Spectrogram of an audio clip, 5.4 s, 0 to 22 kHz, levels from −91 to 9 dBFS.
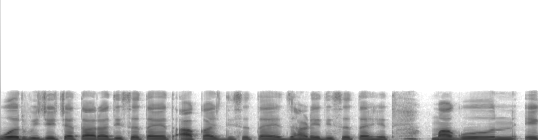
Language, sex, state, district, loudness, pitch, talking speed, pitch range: Marathi, female, Maharashtra, Sindhudurg, -18 LUFS, 170 Hz, 145 wpm, 165-180 Hz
